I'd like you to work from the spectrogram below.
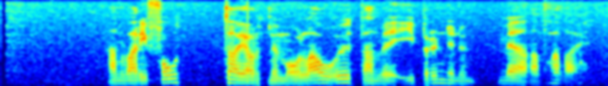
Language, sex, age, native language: Icelandic, male, 20-29, Icelandic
